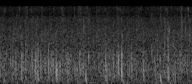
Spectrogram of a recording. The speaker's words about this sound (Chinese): 听到那个雨声很舒服啊，就觉得洗涤一下啊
